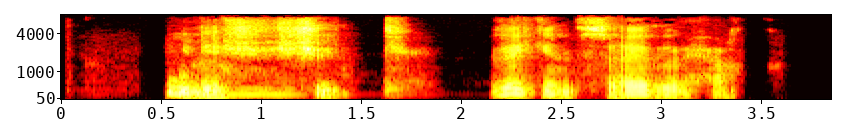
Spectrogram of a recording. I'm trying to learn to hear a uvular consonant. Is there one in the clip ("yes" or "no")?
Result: yes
